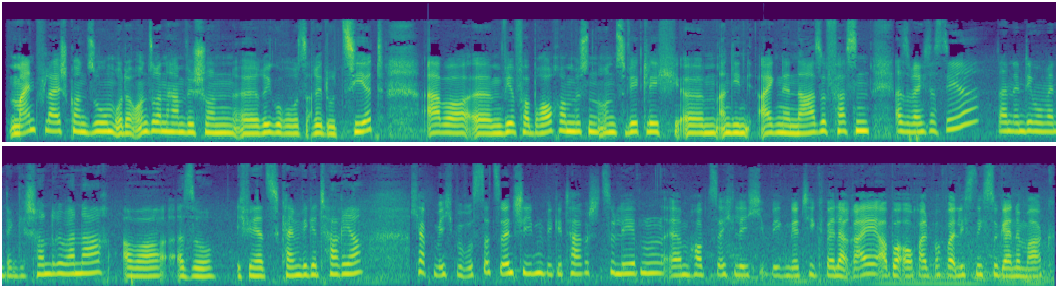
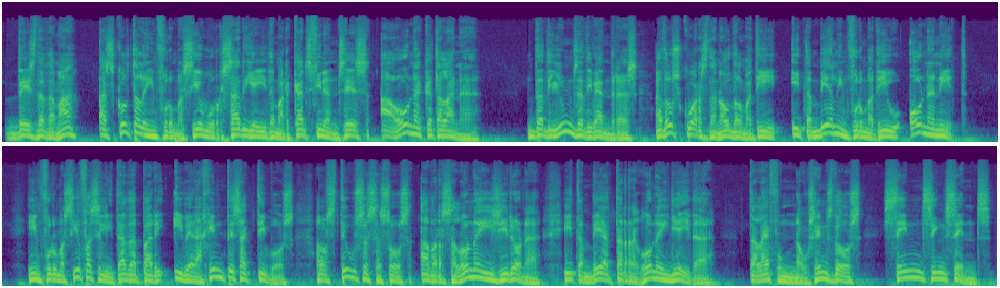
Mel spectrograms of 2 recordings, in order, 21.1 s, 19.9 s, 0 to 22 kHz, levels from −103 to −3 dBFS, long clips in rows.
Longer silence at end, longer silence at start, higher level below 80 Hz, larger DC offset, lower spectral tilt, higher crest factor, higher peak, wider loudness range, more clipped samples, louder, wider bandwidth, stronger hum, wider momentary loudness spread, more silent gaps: about the same, 0 s vs 0 s; about the same, 0.1 s vs 0.05 s; second, -46 dBFS vs -38 dBFS; neither; about the same, -5 dB/octave vs -4.5 dB/octave; about the same, 14 dB vs 14 dB; first, 0 dBFS vs -10 dBFS; first, 4 LU vs 1 LU; neither; first, -15 LUFS vs -24 LUFS; second, 13.5 kHz vs 15.5 kHz; neither; first, 8 LU vs 5 LU; neither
